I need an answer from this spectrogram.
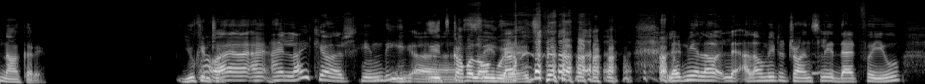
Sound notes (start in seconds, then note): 4.6 laughter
